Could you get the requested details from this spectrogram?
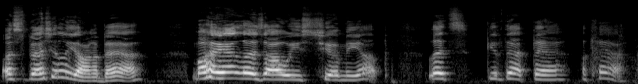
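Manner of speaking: loud, high moose voice boasting about antlers; complaining moose. Acted. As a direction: brag like a proud moose. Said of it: "Moose complained".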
